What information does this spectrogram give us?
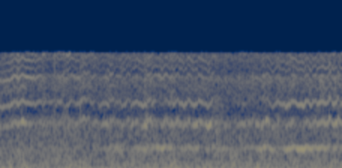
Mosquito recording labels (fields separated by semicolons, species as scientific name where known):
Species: Anopheles maculatus; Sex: female; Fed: blood-fed; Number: one; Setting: cup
